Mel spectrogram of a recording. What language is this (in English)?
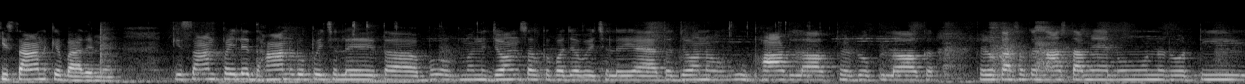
Maithili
